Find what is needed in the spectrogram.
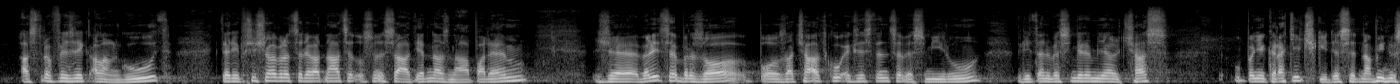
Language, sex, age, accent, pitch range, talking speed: Czech, male, 60-79, native, 130-150 Hz, 115 wpm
